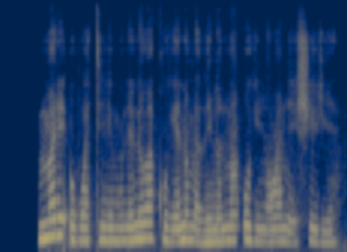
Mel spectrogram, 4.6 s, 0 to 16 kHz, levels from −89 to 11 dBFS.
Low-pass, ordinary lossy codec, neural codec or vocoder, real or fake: 14.4 kHz; none; codec, 44.1 kHz, 2.6 kbps, DAC; fake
